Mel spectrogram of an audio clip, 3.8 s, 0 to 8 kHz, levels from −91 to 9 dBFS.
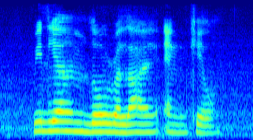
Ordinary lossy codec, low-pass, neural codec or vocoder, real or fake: AAC, 48 kbps; 7.2 kHz; codec, 16 kHz, 0.8 kbps, ZipCodec; fake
